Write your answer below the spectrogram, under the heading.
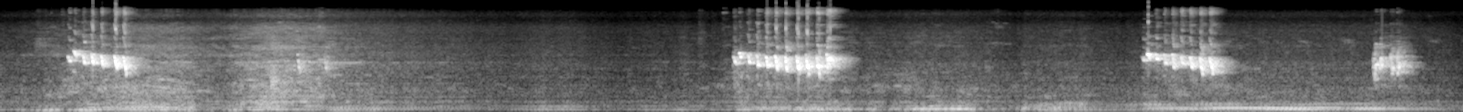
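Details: Yellow-vented bulbul call used to coax birds into song: repeated chattering, pulsed phrases every few seconds plus one short final note, over a low rumbling background hum.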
